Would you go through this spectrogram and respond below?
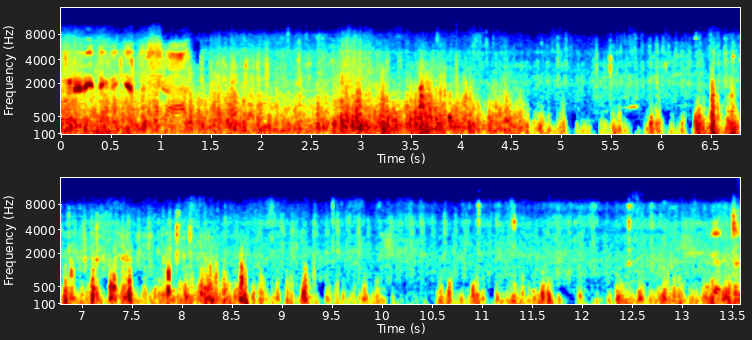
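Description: Wind buffets the microphone outdoors at a cycling race, a heavy, steady roar that eases and returns in gusts, with a voice heard under it.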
